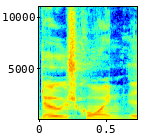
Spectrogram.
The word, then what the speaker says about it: Dogecoin: Dogecoin, or as I've been informed, Dogecoin is the correct pronunciation.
